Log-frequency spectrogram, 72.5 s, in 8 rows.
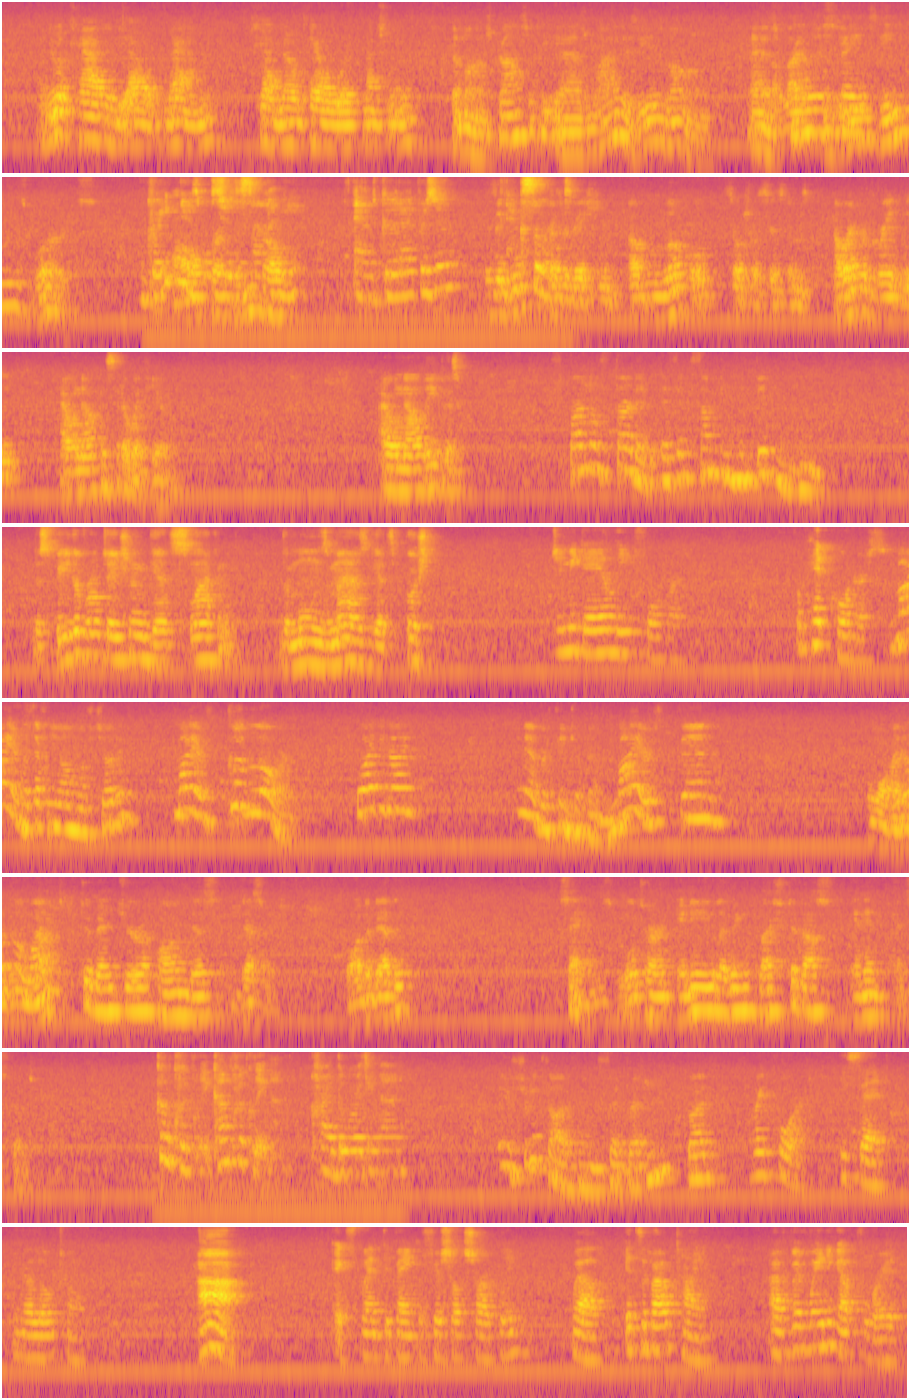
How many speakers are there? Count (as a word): nine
